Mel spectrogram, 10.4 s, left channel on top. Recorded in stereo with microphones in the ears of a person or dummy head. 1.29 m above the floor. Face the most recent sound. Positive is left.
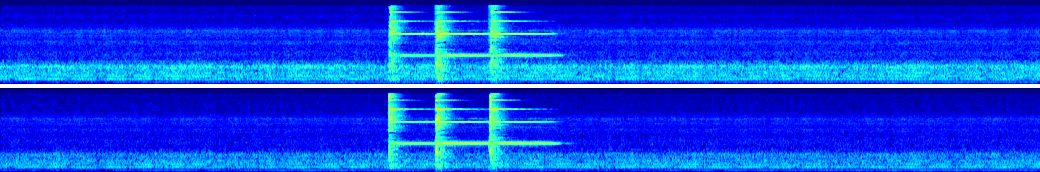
turn(degrees=-80)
